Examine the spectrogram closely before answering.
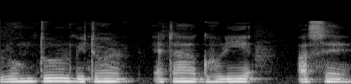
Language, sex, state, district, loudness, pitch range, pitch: Assamese, male, Assam, Sonitpur, -14 LUFS, 125-130 Hz, 130 Hz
